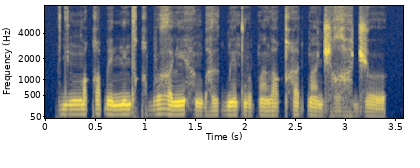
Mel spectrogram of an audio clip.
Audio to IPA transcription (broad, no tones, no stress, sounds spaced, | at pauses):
dʲ ɐ̃ ŋ͡m ə q ə ɓ e nʲ ə̃ dʲ ə̤ q ə̤ b ɵ ɣ ɐ lʲ ẽ h ɐ̃ ɡ͡b a̤ ɣ ɨ ɡ͡b ẽ t w ɵ p ã ð a qʰ i k͡p ã d͡ʒ ə̤ ʁ a̤ d͡ʒ ɵ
